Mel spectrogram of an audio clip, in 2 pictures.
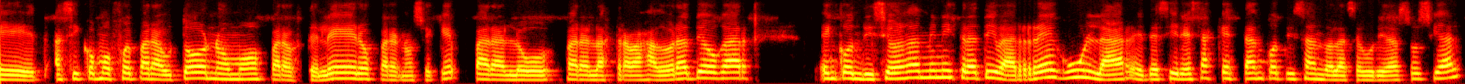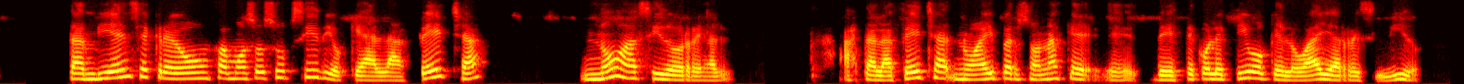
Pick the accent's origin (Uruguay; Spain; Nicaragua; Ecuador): Nicaragua; Yo soy nicaragüense y si decidiera volver a mi país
